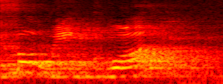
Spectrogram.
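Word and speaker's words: Moweaqua: The name is Moequa, rhymes with Shaniqua.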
